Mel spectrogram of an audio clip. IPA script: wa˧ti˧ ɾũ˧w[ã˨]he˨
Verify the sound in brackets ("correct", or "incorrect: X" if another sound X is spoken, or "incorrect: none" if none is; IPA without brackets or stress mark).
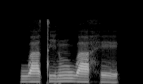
incorrect: a˨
